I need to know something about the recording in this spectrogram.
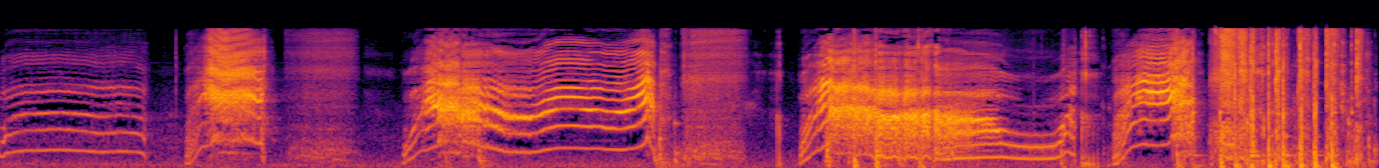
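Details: Angry cats caterwauling loudly: bursts of harsh, strained yowls with wavering pitch, broken by short hissing spits and gaps of quiet, ending in a rapid crackling spat.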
